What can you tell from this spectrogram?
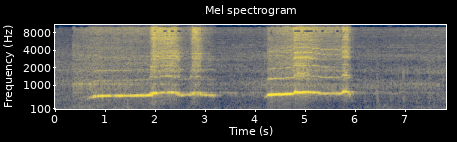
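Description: Steam whistle of an HG 3/4 rack steam locomotive blown twice: a long blast of nearly three seconds, then a shorter one of under two seconds. Each blast slides up in pitch as it opens and steps a little higher partway through.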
